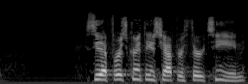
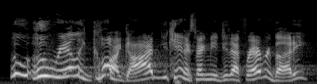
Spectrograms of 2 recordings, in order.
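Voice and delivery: whiny objection; 7 semitones higher, 7 dB louder, faster than usual. Retold or imitated. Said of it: "We say".

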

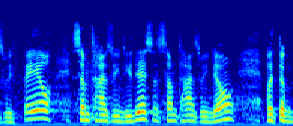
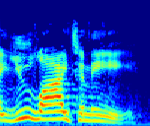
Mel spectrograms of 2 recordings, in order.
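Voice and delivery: indignant complaint; 4 semitones higher, 8 dB louder than usual. Retold or imitated. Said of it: "call them up and say".

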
